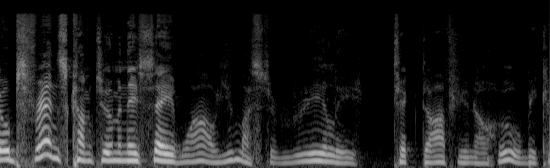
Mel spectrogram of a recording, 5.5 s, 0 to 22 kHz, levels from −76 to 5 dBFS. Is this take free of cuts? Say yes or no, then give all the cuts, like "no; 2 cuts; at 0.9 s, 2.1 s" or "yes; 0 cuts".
yes; 0 cuts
